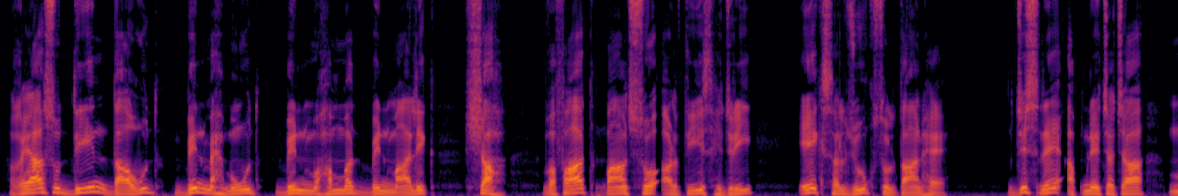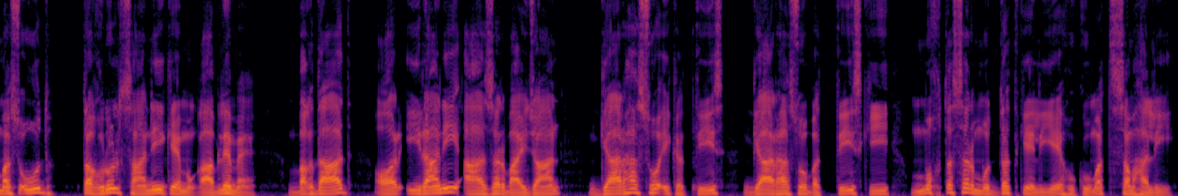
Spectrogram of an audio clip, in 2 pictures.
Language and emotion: Urdu, neutral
